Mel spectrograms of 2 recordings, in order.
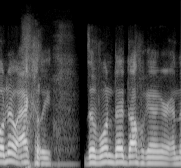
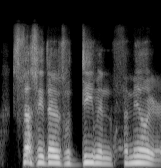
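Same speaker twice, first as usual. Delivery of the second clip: tossed-off, cutting mutter said as an aside. Voicing a character mid-swing with an aside: muttering under his breath. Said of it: "you hear him under his breath go".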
